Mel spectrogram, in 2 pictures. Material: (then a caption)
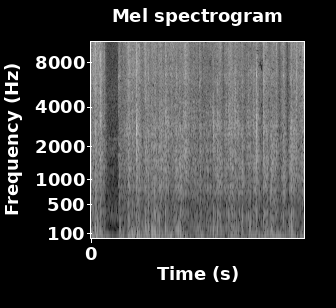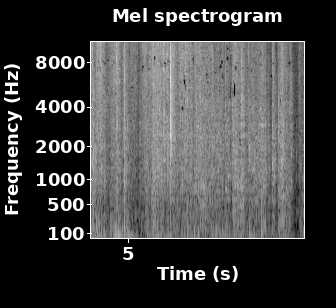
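Paper. Nails scratch and rub crumpled, perforated brown kraft paper packing padding, giving a continuous crinkly, rustling texture with bright crackles and a low rumble underneath. The sound is steady, with brief louder scrapes and short dips.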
